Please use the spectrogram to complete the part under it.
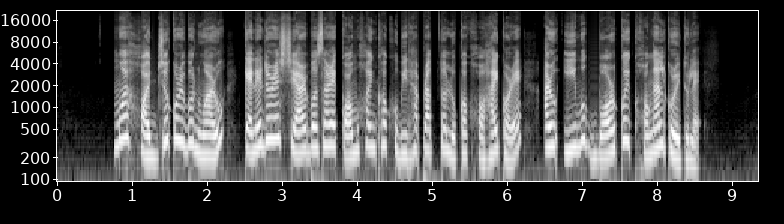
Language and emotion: Assamese, angry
